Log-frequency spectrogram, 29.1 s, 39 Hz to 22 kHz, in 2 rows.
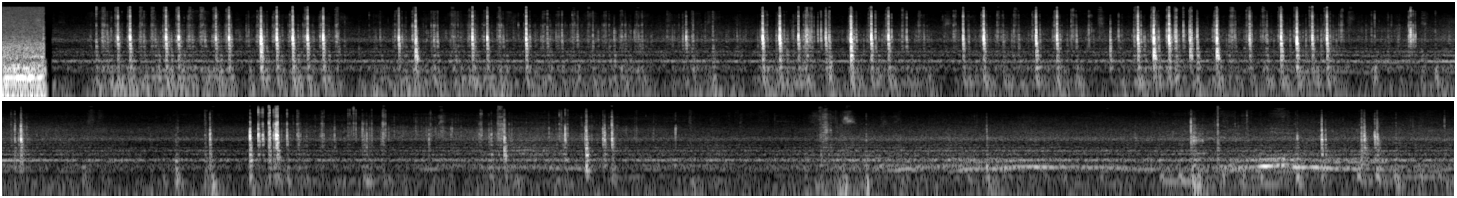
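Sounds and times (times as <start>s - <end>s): sharp plastic clicks: 1.0s - 14.8s, 16.6s - 20.9s.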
